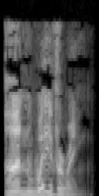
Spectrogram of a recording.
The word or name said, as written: unwavering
